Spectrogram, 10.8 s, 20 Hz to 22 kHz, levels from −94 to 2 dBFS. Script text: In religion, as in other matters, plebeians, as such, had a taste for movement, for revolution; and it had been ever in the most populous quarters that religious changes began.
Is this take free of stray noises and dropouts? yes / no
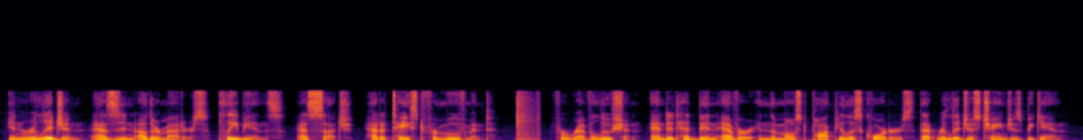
no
